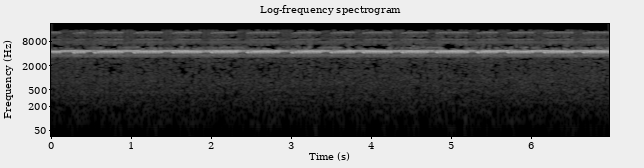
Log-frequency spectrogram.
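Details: Insect sounding in a nature recording: a high, ringing tone broken into short pulsed chirps, roughly two per second, running without pause over a soft hiss, with nothing else clearly heard.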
